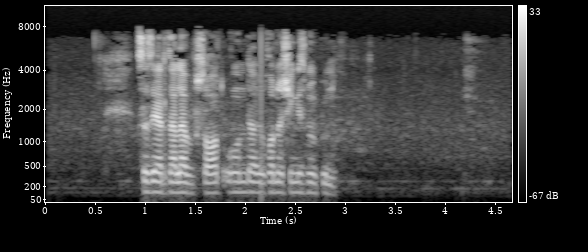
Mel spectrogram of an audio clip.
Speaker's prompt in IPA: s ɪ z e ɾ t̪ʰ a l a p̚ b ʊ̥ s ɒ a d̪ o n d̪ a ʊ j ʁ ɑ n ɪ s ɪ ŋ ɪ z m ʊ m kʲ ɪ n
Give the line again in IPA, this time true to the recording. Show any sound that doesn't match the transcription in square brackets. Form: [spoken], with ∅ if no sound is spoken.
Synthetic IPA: s ɪ z e ɾ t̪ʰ a l a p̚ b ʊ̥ s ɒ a [t̪] o n d̪ a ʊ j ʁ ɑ n ɪ [ʃ] ɪ ŋ ɪ z m ʊ m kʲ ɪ n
